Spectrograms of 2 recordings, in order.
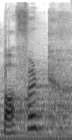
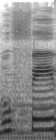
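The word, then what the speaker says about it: buffet: या बुफे सो यस the spelling is बफेट बट इसको हम बुफे बोलते हैं इट्स अ फ्रेंच वर्ड इसको प्रोनाउंस बुफे किया जाता है सो बेसिकली अगर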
